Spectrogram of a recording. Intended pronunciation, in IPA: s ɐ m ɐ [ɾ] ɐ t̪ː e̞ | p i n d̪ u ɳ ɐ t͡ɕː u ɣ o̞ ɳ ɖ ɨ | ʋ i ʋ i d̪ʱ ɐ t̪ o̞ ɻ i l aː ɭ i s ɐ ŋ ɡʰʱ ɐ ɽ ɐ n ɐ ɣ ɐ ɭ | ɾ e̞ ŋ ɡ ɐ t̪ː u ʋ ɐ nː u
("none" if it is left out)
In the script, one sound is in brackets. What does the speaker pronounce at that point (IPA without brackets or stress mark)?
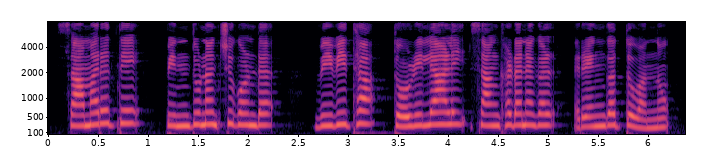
ɾ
